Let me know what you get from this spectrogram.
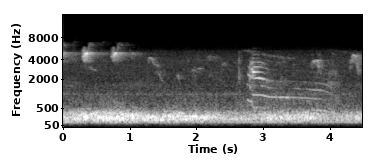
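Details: Cat in a garden setting, linked to a stray cat rescue, giving one drawn-out meow that slides slowly downward over about a second, with scattered bird chirps and a steady low background rumble.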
